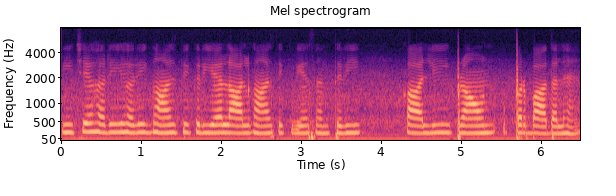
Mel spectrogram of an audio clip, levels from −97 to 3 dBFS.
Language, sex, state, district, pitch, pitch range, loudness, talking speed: Hindi, female, Chhattisgarh, Bastar, 205 Hz, 195-215 Hz, -14 LUFS, 175 wpm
